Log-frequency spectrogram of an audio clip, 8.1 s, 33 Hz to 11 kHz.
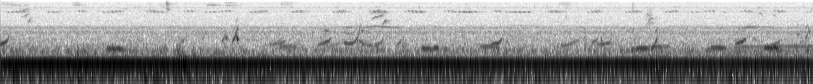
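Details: Gambel's quail feeding in a group near Tularosa Creek in July 2021 before nightfall retreat; many small soft chipping and upturned notes at an uneven pace, under a steady electrical-like hum and regular high insect pulses.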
